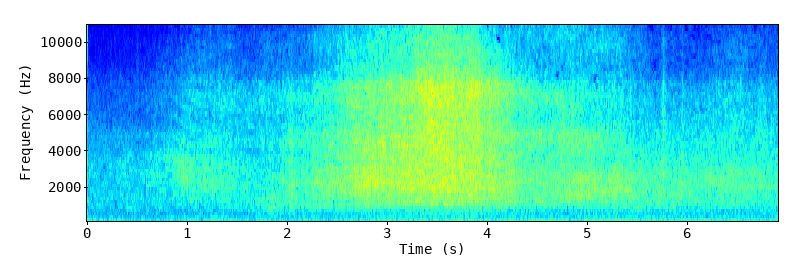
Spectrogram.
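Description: A car's tyres hiss through slush as it passes close by.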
